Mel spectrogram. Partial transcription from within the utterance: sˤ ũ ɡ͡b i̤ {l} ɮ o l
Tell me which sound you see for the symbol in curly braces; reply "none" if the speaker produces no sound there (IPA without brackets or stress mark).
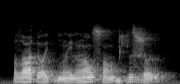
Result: l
